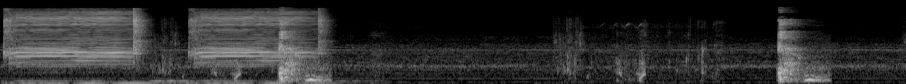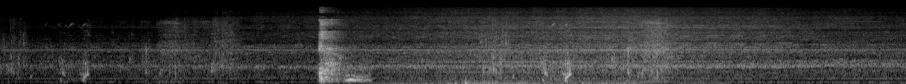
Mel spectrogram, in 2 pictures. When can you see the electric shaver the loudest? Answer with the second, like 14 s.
1 s.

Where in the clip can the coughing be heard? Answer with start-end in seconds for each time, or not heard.
2.8-3.4, 7.8-8.3, 12.2-12.8.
